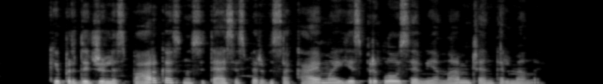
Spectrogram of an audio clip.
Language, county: Lithuanian, Utena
